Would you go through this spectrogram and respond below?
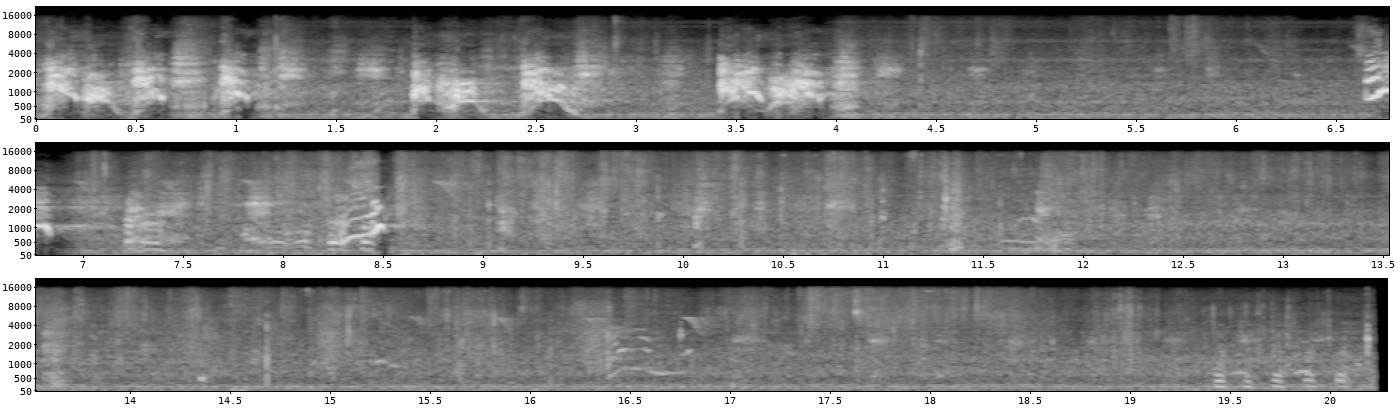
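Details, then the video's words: West Highland White Terriers bark at a monkey in sharp, high, rapid bursts, then fall quieter. "Westies Barking at Monkey"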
